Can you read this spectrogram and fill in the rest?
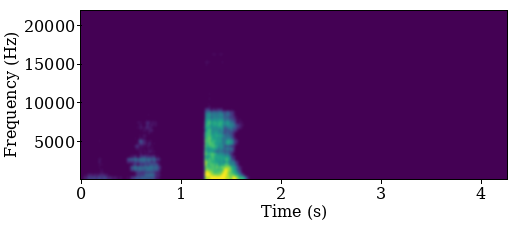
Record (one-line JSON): {"cough_length": "4.3 s", "cough_amplitude": 29533, "cough_signal_mean_std_ratio": 0.24, "survey_phase": "alpha (2021-03-01 to 2021-08-12)", "age": "65+", "gender": "Female", "wearing_mask": "No", "symptom_none": true, "smoker_status": "Never smoked", "respiratory_condition_asthma": false, "respiratory_condition_other": false, "recruitment_source": "REACT", "submission_delay": "1 day", "covid_test_result": "Negative", "covid_test_method": "RT-qPCR"}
